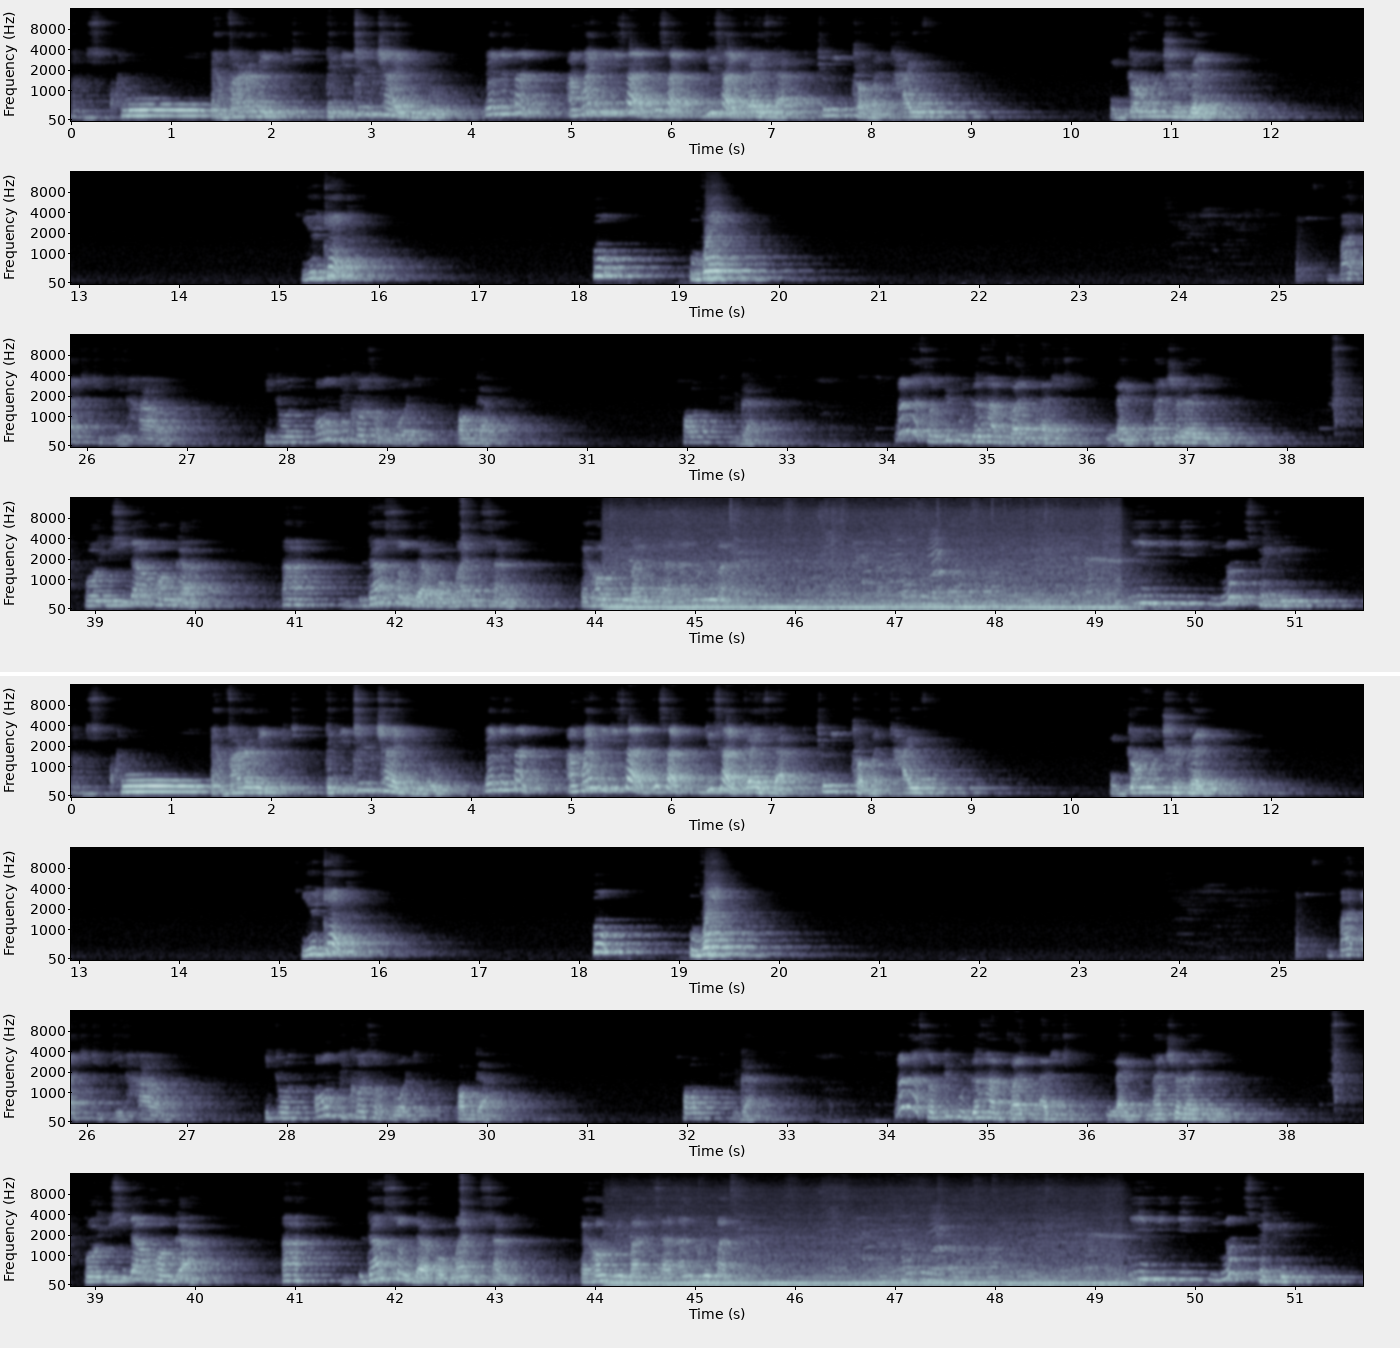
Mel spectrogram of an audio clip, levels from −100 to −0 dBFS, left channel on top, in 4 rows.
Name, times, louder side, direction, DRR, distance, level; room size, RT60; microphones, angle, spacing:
voice 1, 0.1-2.0 2.5-3.7 4.1-4.6 5.0-7.2 7.5-8.6 10.4-11.4 15.2-15.6 18.1-18.3 19.1-19.5 25.6-26.8 27.9-29.2 29.7-30.0 32.0-32.2 32.5-32.7 34.1-35.7 36.2-37.4 38.9-40.0 40.9-41.1 41.5-43.2 43.9-45.4 49.3-50.9, right 2 dB, 85° right, -3 dB, 0.4 m, -30 dB
voice 2, 32.4-32.8 35.2-35.6 46.8-48.5, right 1 dB, 20° left, -4 dB, 0.7 m, -41 dB
sound 1, 44.1-49.3, left 1 dB, 65° left, 0.3 m, -31 dB
5.8 x 2.2 x 3.1 m, 1.2 s
head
